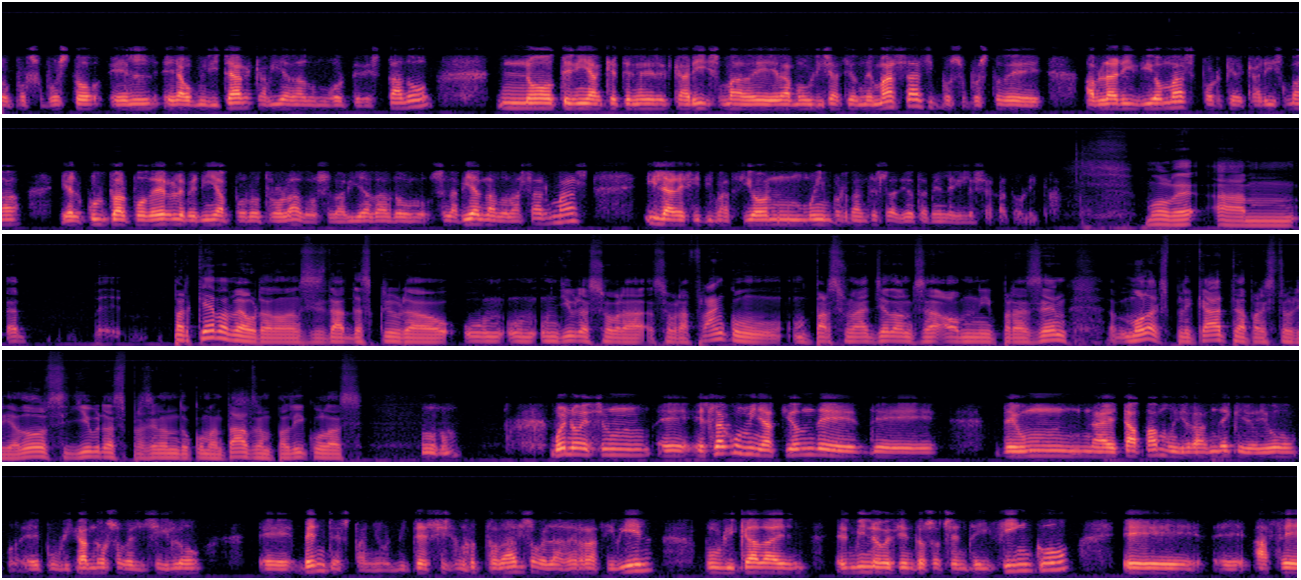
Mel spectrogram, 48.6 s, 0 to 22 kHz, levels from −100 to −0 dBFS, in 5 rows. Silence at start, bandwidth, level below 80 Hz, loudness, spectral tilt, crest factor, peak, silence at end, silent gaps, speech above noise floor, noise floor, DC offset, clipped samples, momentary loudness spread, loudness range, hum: 0 s; 9.6 kHz; -74 dBFS; -33 LUFS; -6.5 dB/octave; 22 dB; -12 dBFS; 0 s; none; 20 dB; -53 dBFS; under 0.1%; under 0.1%; 14 LU; 8 LU; none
